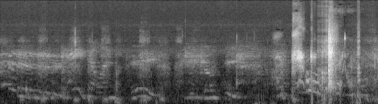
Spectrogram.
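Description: An infant babbles and coos, then gives a short, sharp sneeze near the end.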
